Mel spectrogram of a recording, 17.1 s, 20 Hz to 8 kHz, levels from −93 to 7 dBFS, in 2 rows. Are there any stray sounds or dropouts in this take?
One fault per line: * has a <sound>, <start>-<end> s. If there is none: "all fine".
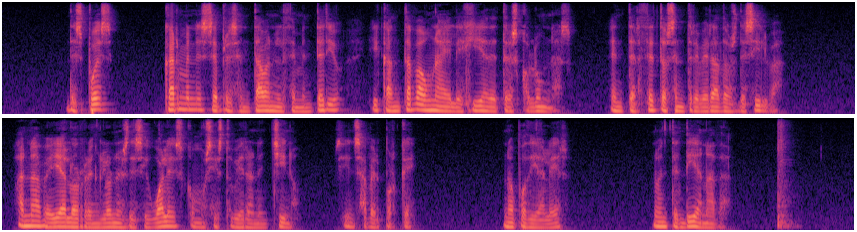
* has a thud, 16.3-16.5 s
